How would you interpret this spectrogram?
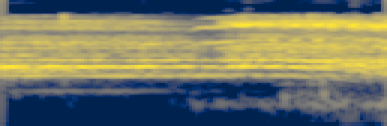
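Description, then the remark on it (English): A frightened horse whinnies shrilly, one loud, drawn-out, quavering cry that shifts in pitch partway through, with a rough, agitated edge and no talking. “Whoa there, whoa, steady. Now do you hear it? Even the horses are scared.”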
